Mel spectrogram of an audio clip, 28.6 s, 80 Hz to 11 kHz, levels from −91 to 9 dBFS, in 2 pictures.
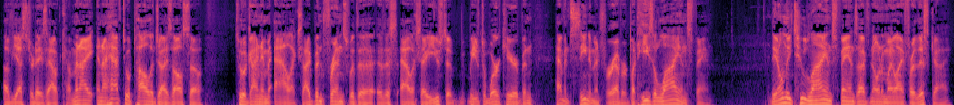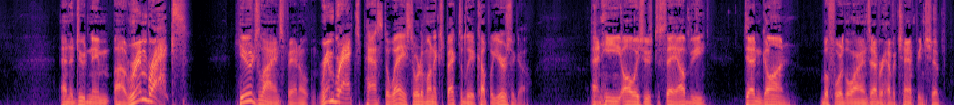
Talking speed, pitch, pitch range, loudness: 195 wpm, 95 Hz, 80-105 Hz, -17 LUFS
